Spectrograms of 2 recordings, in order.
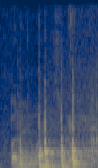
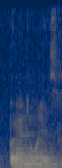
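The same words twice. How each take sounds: First: A loud, punchy "But anyways"; loud restart. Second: Said in the usual way. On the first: Shown as a demonstration. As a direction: bark "But anyways" to grab the thread back.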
